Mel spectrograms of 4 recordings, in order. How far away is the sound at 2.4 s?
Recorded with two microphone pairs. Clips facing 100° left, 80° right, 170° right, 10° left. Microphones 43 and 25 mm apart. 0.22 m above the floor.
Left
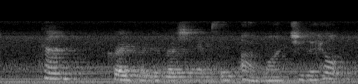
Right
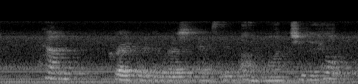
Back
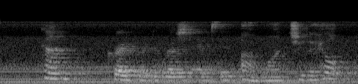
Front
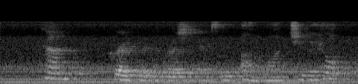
About 1.5 m.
